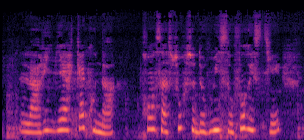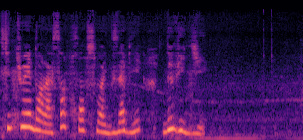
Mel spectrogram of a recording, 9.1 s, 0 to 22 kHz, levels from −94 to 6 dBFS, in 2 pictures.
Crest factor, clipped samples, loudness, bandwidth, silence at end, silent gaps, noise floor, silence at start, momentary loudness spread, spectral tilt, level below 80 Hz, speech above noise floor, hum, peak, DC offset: 16 dB; under 0.1%; -25 LUFS; 15 kHz; 0.9 s; none; -54 dBFS; 0.1 s; 11 LU; -5 dB/octave; -58 dBFS; 30 dB; none; -10 dBFS; under 0.1%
